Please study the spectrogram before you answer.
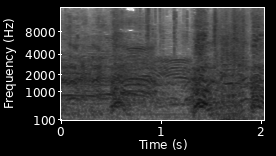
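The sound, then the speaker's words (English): A German shepherd held on a rope in a dog-fighting ring barks twice, in strained, mid-pitched barks about a second apart, under talk and background murmur. “Betting stops, and the bookie enters the ring where a dog owner holds a German shepherd on a rope.”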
